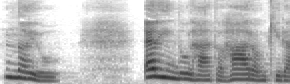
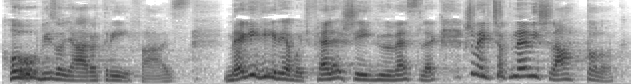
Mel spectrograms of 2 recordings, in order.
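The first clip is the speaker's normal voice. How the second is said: indignant prince; 2 semitones higher, 4 dB louder than usual. A narrator's reading. Prince protests to frog.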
